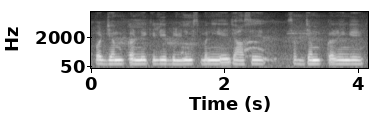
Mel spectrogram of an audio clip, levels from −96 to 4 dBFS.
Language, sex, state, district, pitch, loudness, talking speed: Hindi, male, Maharashtra, Mumbai Suburban, 160 Hz, -12 LUFS, 185 wpm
